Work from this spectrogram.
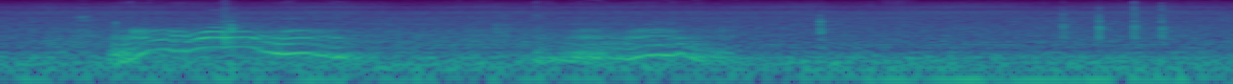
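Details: Kitten guarding her food while eating, hungry and noisy: two wavering, moaning growl-meows about a second apart with wobbling harmonics, followed by faint clicks and a low constant hum.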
